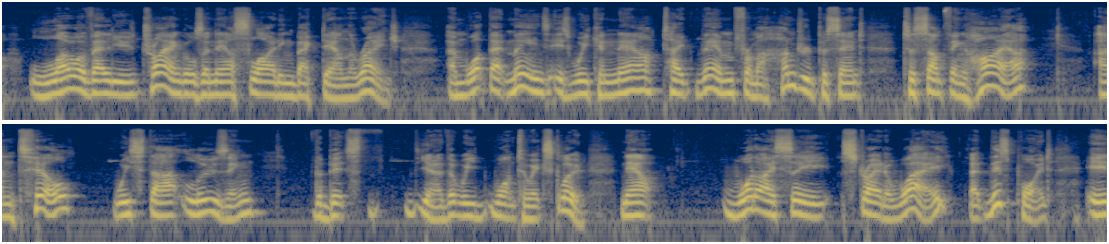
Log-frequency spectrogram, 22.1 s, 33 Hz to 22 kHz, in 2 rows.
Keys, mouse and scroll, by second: 9.5-17.6 drag.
